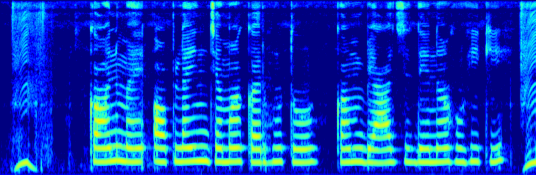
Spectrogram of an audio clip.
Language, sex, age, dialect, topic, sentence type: Chhattisgarhi, female, 25-30, Northern/Bhandar, banking, question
